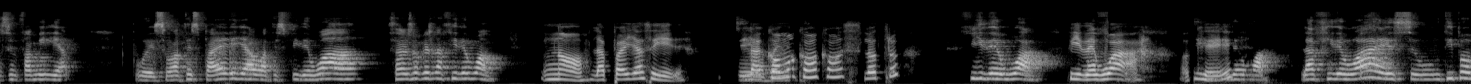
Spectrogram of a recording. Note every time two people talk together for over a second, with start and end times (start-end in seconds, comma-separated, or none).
none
